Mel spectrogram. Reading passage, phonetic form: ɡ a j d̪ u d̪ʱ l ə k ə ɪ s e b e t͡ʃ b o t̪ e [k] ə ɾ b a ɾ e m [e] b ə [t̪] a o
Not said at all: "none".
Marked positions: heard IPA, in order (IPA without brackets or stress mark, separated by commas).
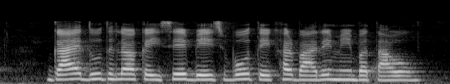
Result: kʰ, e, t̪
